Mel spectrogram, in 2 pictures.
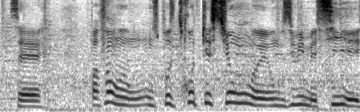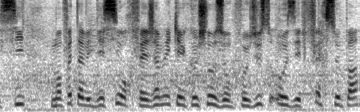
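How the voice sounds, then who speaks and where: Music plays behind a man talking at a fairly quick pace. His voice is high-pitched. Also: ordinary pitch variation. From Belgium. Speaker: vlogger. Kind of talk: casual talk to camera.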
